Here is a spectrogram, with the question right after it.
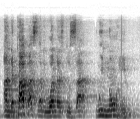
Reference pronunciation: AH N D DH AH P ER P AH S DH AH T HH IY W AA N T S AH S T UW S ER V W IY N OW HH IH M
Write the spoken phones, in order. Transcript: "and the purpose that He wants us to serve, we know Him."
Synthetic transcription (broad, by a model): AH N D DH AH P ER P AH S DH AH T HH IY W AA N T AH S T UW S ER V W IY N OW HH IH M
